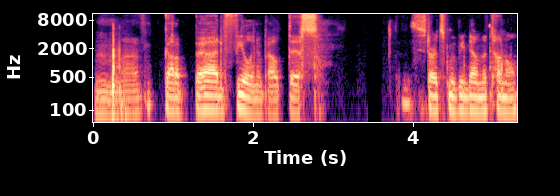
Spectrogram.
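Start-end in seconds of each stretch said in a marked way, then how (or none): 0.0-2.8 muttering, much lower and quieter. Narrator voicing Torin as he follows Hakan down the tunnel: Torin muttering under his breath. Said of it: "you can hear him muttering".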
